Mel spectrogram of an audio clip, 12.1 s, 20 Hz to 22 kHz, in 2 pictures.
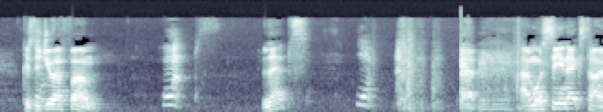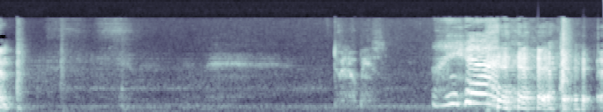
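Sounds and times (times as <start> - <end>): person whispering: 9.4 - 9.9.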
